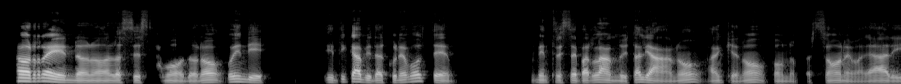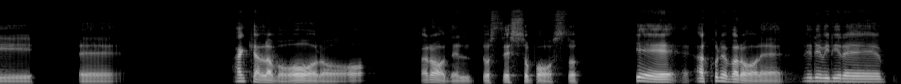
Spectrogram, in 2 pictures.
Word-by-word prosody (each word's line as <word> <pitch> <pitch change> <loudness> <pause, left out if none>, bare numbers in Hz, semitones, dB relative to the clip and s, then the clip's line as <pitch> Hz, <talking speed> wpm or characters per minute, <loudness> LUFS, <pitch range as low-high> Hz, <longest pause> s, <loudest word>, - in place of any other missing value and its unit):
non 155 -1 +10
rendono 100 - +6
allo 90 +1 +2
stesso - - -5
modo, 80 -2 0
no, 100 +3 +3
quindi, 120 -5 +1 0.7
ehm, 105 0 -6
ti 120 - -9
capita 100 -9 +4
alcune 100 +3 0
volte 140 - 0 0.8
mentre - - -4
stai - - -1
parlando 90 -3 +2
italiano 90 +9 +1
anche, 85 -2 -5
no, 100 +4 -3
con 75 -3 -8
persone, 90 -2 -4
magari, 75 0 -3 0.5
ehm 75 -1 -6 1.2
anche 150 0 0
al - - +2
lavoro 80 -3 +2
o 80 +4 -5 0.5
però - - 0
del 80 0 -8
tuo - - -2
stesso - - -4
posto, 85 0 -4 0.5
che, 130 -8 +3
ehm, - - -17
alcune 145 +2 -1
parole 80 -8 -1
le 155 +1 -8
devi 155 -1 -1
dire 130 -4 -1
90 Hz, 125 wpm, -23 LUFS, 80-125 Hz, 1.2 s, non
